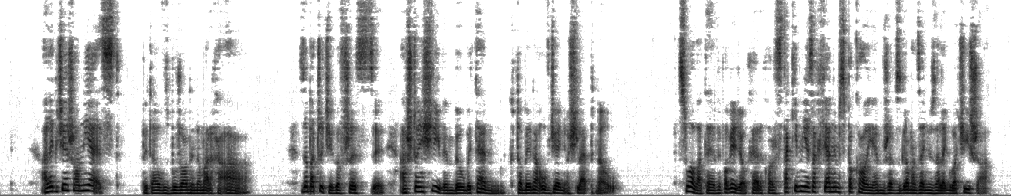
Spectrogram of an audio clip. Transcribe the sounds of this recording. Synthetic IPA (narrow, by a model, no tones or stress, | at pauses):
ʔa̰lɛɡd͡ʑɛʂɔnjɛ̰st̪ | pɘt̪awvzbuʐɔnɘnɔma̰ɾxa̰ʔa̰ | zɔbat͡ʂɘt͡ɕɛɡɔfʂɘst̪sɘ̰ʔaʂt͡ʂɛ̃w̃ɕlʲivɘmbɘwbɘt̪ɛnkt̪ɔbɘna̰ʔuvd͡ʑeɲɔ̰ɕlɛ̰pnɔ̰w | swɔvat̪ɛvɘpɔvʲjed͡ʑa̰wxɛɾxɔɾst̪akʲimɲɛzaxfʲjanɘmspɔkɔjɛmʐɛvzɡɾɔmad̪zɛɲuzalʔɛ̰ɡwa̰t͡ɕiʂa̰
